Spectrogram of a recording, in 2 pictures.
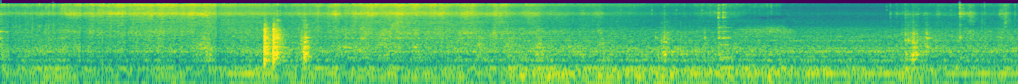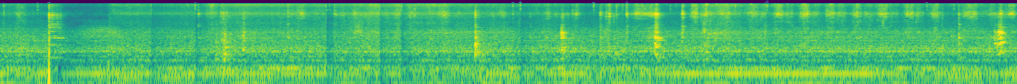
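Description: Spice paste mixed with whisked yogurt sizzles steadily in a pan for doi potol, with a spoon repeatedly scraping and clinking against the metal as it is stirred and fried. There is no talking.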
